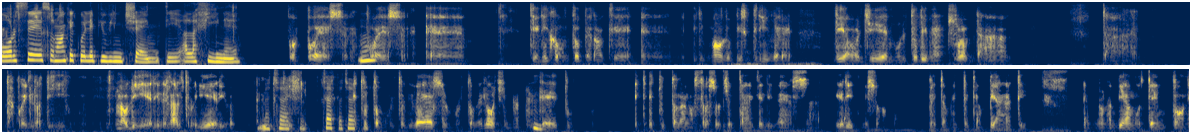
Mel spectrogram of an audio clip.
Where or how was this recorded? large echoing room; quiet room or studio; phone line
phone line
